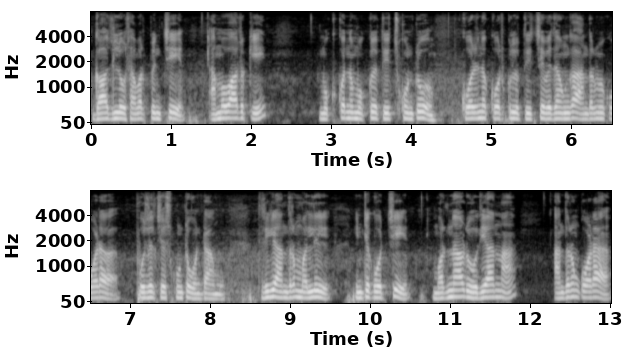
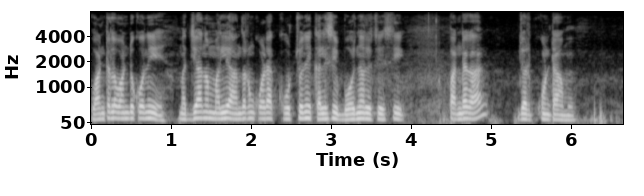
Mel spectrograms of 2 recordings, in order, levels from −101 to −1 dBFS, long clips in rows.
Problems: background sounds at intervals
